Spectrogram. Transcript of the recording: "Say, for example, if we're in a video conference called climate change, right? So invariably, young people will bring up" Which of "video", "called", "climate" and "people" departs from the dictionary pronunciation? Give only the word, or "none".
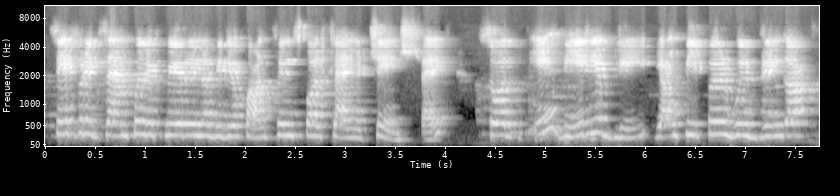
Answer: none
